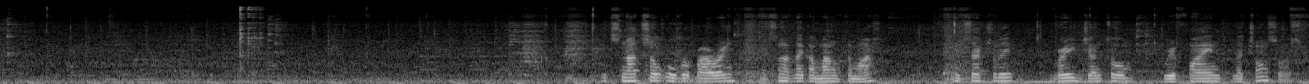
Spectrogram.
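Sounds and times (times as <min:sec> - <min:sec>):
faint background music: 0:00.0 - 0:13.0
cutlery clinking on plate: 0:02.4 - 0:03.0.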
